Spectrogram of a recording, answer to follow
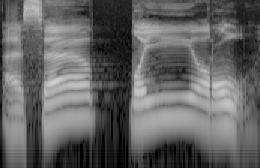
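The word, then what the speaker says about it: أساطير: Ta dan ra di sini rawan jadi tipis ya. Rawan jadi tipis ya. Padahal keduanya adalah huruf yang ditebalkan secara bacaan ya dalam kondisi seperti ini. Baik, diperhatikan, pertahankan ketebalan dua huruf ini, ta dan ra-nya.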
